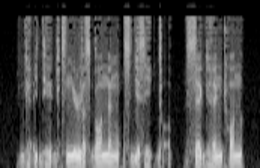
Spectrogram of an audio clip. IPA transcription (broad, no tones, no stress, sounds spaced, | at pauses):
ɡʱ ɛ̰ j dʱ ɪ ɡ æ̰ s ŋ i ɭ j ʌ s ɡ ɒ n ɜ ŋ ɑ̰ s ɡ ɪ s ɦ ḭ ɡ ɑ̰ | s ɛ ɡʱ ɛ ŋ ʈʰ ɒ n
